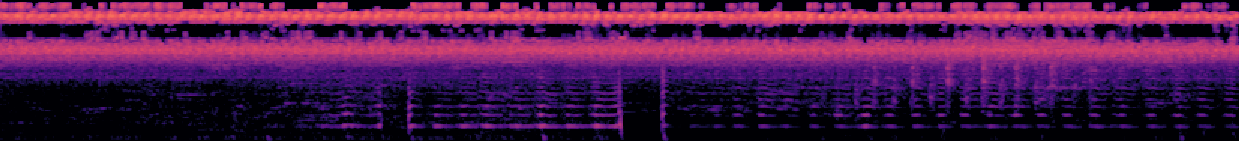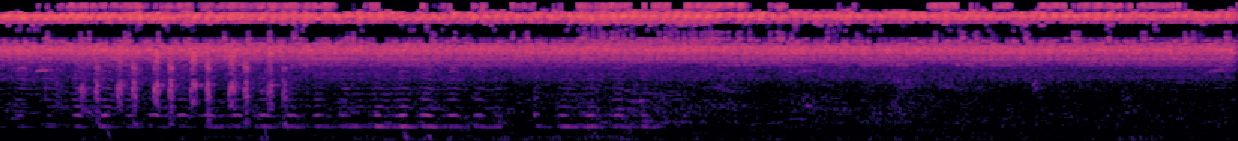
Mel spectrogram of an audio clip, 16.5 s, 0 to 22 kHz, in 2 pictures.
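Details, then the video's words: A wild squirrel visiting a house gives a low, buzzy, rapidly pulsed call over a steady high hiss, shaking its body as it calls. "［Sound⑤]When squirrel makes sounds,he shakes his body!"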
